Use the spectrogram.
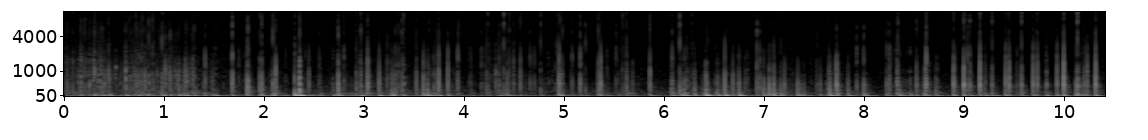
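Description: A flat, solid cork board covered with plastic half-pearl stickers is moved, then long pink nails on both hands scratch rapidly across the studs. The result is a dense stream of quick, dry clicking and scratching taps over a low rumbling undertone, with a brief louder bump early on.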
